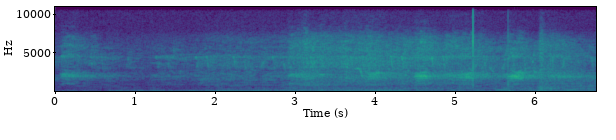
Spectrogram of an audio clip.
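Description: A bird calling outdoors in short repeated notes, about two a second, starting about three seconds in, over a faint low hum.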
